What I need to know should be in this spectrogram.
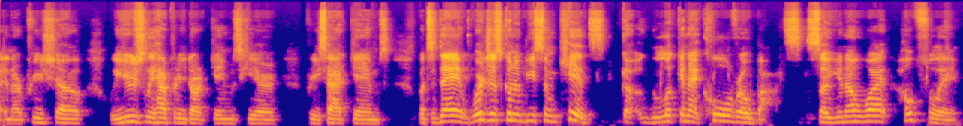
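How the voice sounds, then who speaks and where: A man casually hosting a tabletop game podcast, talking in a loose, rambling way with small stumbles. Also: mid-range voice. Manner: rambling, stammering, often chuckling. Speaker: host and game master of an actual-play podcast.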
